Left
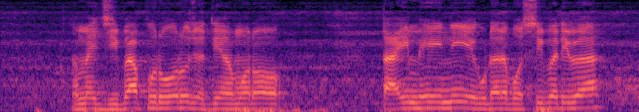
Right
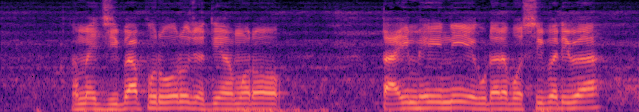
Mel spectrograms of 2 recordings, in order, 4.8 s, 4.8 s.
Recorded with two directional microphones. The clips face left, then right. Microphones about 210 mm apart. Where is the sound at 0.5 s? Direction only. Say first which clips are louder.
Right 5 dB; 30° right (ahead or behind).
